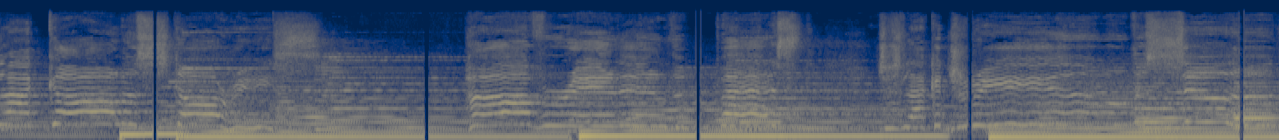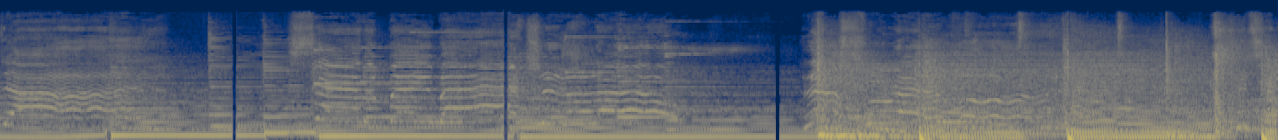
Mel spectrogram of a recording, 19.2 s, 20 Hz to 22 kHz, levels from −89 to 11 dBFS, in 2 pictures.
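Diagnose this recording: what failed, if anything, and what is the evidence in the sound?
Gap at a join of encoded pieces (codec stage) at 1.15, 3.19, 5.23, 7.26, 9.30, 11.34, 13.38 and 15.41 s: roughly 37 ms silences about every 2 s, where separately encoded chunks keep their untrimmed start delay and end padding.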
